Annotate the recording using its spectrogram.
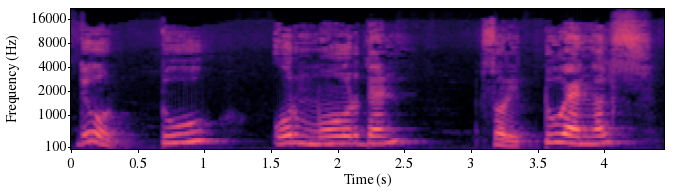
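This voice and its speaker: A man with a mellow, warm tone teaches a math class. He switches freely between Hindi and English terms, poses questions to the class and answers them himself, and keeps checking in with the students. He slows to a drawn-out pace while writing on the board. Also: high-pitched. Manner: keeps checking in with the class by saying "okay" again and again. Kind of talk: explaining a lesson.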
